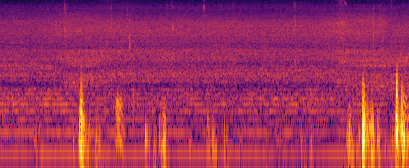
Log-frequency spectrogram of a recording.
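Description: A steady low motor hum, such as a running electric fan. Over it come a few short knocks and bumps, the loudest about one and a half seconds in and two more close together near the end.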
